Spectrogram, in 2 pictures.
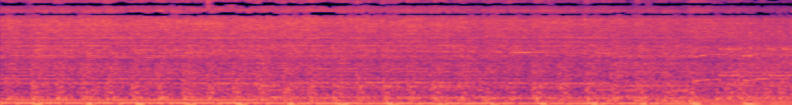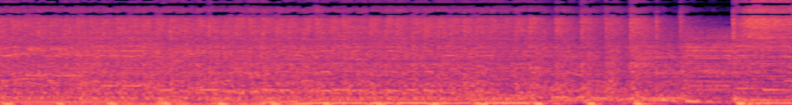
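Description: Live rock band playing an instrumental passage with no singing: electric guitars over bass guitar, keyboards and drums, loud and steady throughout.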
